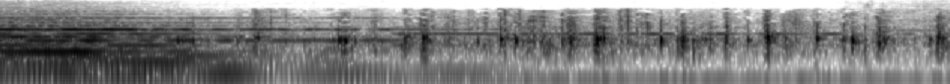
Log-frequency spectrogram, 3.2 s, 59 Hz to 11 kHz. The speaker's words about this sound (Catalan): 4 dies més tard, cap a les 11 de la nit, un cotxe de cavalls va sortir del castell amb el fèretre de Sir Simon de Canterville per enterrar-lo al jardí dels morts on ell volia estar.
